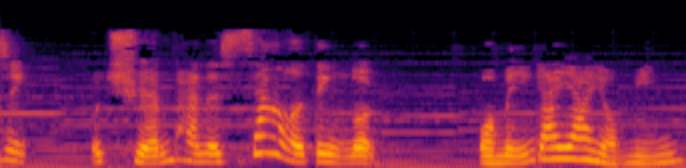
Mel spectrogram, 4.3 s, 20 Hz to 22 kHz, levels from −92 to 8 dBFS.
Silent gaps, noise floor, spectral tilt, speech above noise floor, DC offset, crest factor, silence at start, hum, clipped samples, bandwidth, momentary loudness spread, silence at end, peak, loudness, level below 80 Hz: none; -39 dBFS; -5 dB/octave; 23 dB; under 0.1%; 14 dB; 0 s; none; under 0.1%; 10 kHz; 11 LU; 0 s; -4 dBFS; -17 LUFS; -46 dBFS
